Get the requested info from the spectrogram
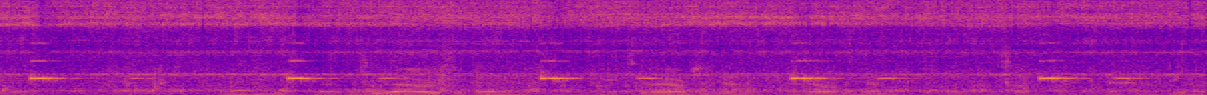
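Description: Bedside patient monitor beeping in time with the patient's heartbeat: one short, high beep about every second and a quarter, with low murmured voices underneath.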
